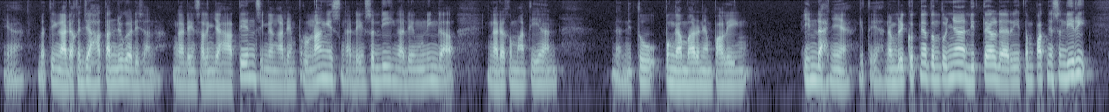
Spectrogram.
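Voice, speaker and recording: A man's voice: mid-range voice, quick pace, vocal fry. Easygoing man teaching scripture. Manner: relaxed, conversational, explains scripture verse by verse. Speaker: host. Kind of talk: casual Bible teaching.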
